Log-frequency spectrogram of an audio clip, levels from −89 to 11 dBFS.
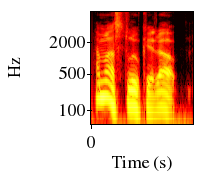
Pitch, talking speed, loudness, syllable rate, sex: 125 Hz, 290 wpm, -14 LUFS, 6.3 syllables/s, male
